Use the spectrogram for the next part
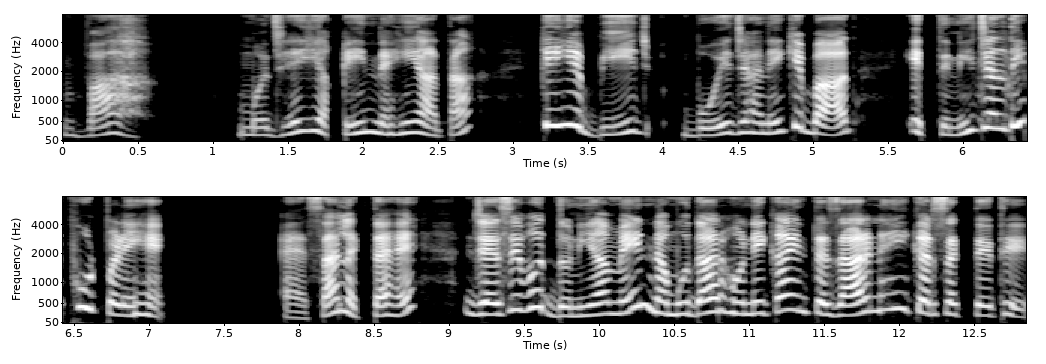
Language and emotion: Urdu, surprised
